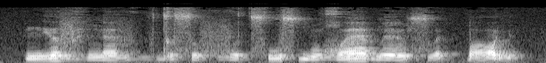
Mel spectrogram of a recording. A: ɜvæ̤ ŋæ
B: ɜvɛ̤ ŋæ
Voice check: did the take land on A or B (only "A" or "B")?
B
